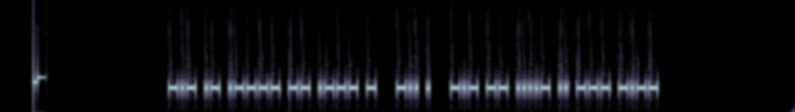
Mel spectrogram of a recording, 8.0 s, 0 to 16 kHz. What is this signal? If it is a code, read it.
Morse code, heard as a keyed tone, about 40 wpm, 700 Hz. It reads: KA1MJT DE KM4IOY
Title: USA Callsign DE Callsign - 6 Characters - 40wpm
